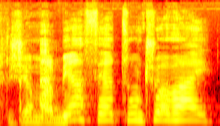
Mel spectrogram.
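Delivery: high-pitched, hammed-up American accent in French; exaggerated American-accented French; mock American accent. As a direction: play the foreigner with a thick fake American accent. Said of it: "non, c'est un accent américain".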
